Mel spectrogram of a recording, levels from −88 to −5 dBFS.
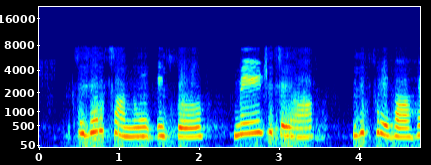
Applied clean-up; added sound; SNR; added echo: neural separator model SepFormer DNS4.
